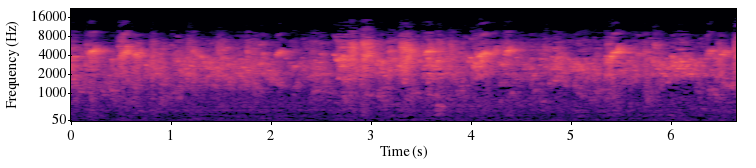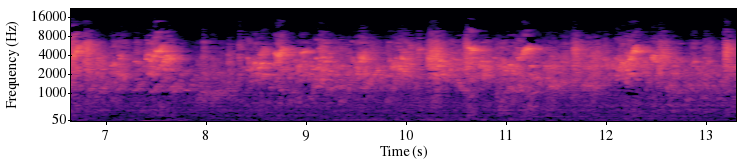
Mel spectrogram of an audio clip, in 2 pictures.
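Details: Budgerigars kept indoors chatter continuously, high raspy squeaks and twittering notes merging into a busy, uneven babble with louder swells every couple of seconds.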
